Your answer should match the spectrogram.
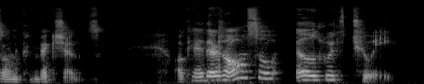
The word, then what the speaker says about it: Ellsworth Toohey: Okay, there's also Ellsworth Toohey. Ellsworth Toohey. Okay, it's no coincidence that it rhymes with worthless hooey.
